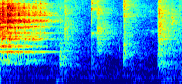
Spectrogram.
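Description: Dice clatter across a tabletop: a bright, rattling burst followed by four sharp clicks spaced unevenly as they bounce and settle, each fading quickly. No one speaks.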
